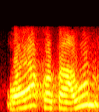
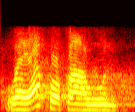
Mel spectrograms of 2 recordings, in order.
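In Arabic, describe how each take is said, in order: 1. صوتا الواو والياء ثقيلان ومفخمان. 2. صوتا الواو والياء خفيفان ومرققان. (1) "ويقطعون غلط" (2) "دي بقى ويا ويقطعون خلاص"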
